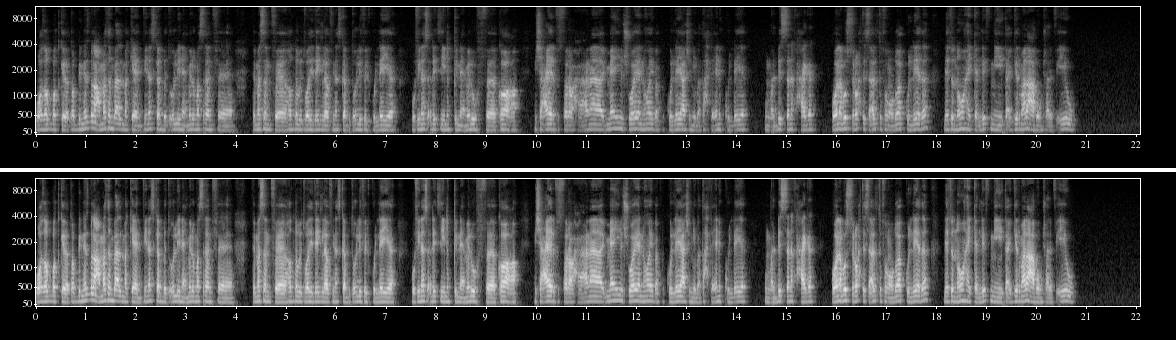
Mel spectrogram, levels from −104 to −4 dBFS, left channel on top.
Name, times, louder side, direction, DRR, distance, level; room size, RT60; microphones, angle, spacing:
voice 1, 0.0-4.0 4.3-7.2 7.5-9.7 10.0-14.2 14.6-15.6 15.9-17.9 18.2-20.8, right 6 dB, 90° right, 0.4 m, -25 dB
4.0 x 2.2 x 2.2 m
head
